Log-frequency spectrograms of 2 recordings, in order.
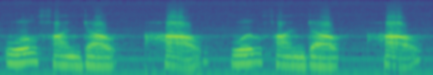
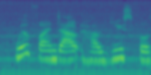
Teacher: টি প্রথম শব্দের শেষে টি এবং তার পরবর্তী শব্দ শুরু হয়েছে কি দিয়ে, কনসোনান্ট দিয়ে। এর কারণে টি কি হয়ে গিয়েছে, সাইলেন্ট হয়ে গিয়েছে।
